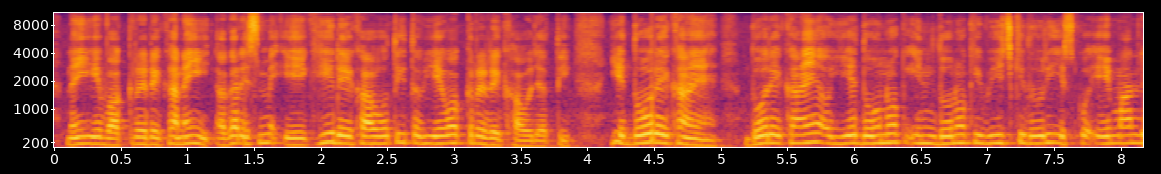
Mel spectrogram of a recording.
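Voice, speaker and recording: A man's voice: a little high, darkish tone. A man teaching an exam-prep lesson in a casual way, asking questions and answering them himself. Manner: casual, repeats himself, asks and answers his own questions.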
